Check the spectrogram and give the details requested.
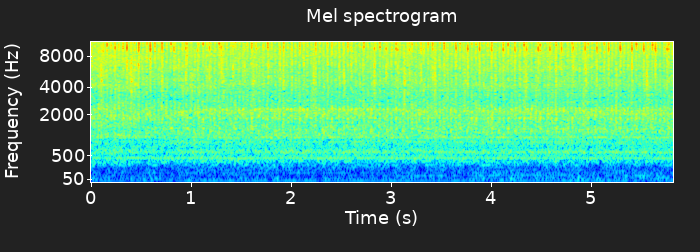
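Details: Skoda Octavia Tour 1.4 16v, 630,000 km, hot after half a day's driving, no error codes, running smoothly at idle: steady light tapping about three per second over the engine; knock of unknown origin, cold start check planned.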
